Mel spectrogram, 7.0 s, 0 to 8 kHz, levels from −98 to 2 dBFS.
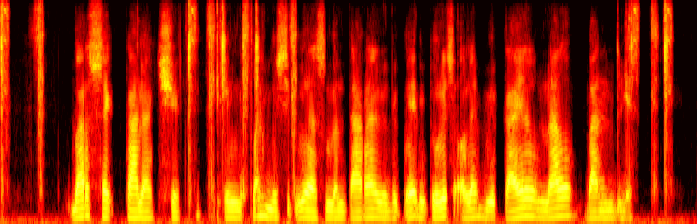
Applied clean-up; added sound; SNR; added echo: neural diffusion model UNIVERSE++.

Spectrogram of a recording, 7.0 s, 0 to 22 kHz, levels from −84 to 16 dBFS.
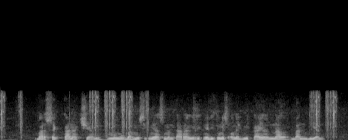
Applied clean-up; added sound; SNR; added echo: none; Camera; 14 dB; none.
